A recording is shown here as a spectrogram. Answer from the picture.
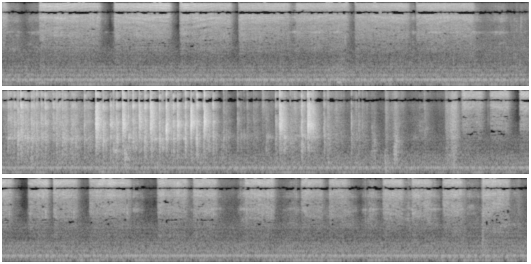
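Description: Aerosol rattle can of spray paint hissing in bursts as paint goes onto a truck fender. The longest, loudest spray comes about nine to twelve seconds in, with a few shorter bursts after, over a steady low hum.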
